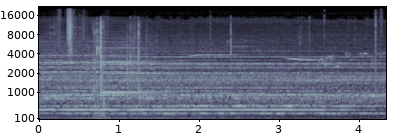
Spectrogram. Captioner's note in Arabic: رنين جرس الباب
